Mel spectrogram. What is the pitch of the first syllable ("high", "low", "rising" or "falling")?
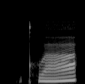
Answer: rising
